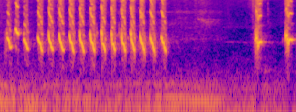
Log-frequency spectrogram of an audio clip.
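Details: Sooty-headed bulbul song played to prompt other birds to start singing: a fast series of about fifteen sharp chirping notes for nearly two seconds, followed after a pause by two lone chirps, low hum beneath.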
